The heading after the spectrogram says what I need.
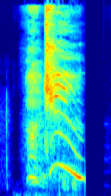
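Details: Cartoon voice draws a breath, then a loud, high, drawn-out sneeze sound; acted, not real sneezing.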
